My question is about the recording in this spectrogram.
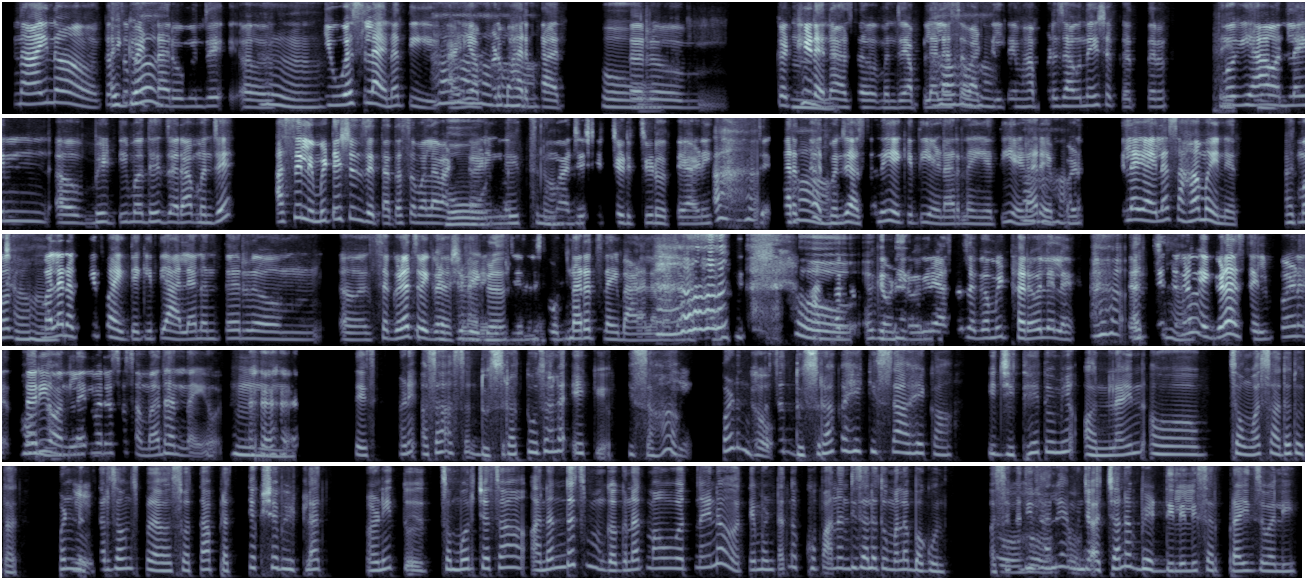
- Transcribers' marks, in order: other background noise; tapping; chuckle; chuckle; chuckle
- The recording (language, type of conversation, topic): Marathi, podcast, ऑनलाइन आणि प्रत्यक्ष संवाद यात तुम्हाला काय अधिक पसंत आहे?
